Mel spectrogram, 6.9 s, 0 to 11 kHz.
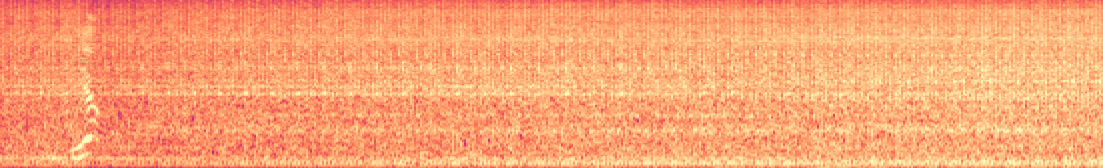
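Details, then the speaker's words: Dodge Dart Swinger (A-body Mopar survivor) with 225 Slant Six and single-barrel Holley, start from key after sitting: single blip, then steady even idle hum, no misses or knocks; pulling clean gas from tank, fuel line good. "It's pulling up clean gas from the tank, which means that our line is good between the pump and the tank. Motor sounds awesome. It don't get much better than that."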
